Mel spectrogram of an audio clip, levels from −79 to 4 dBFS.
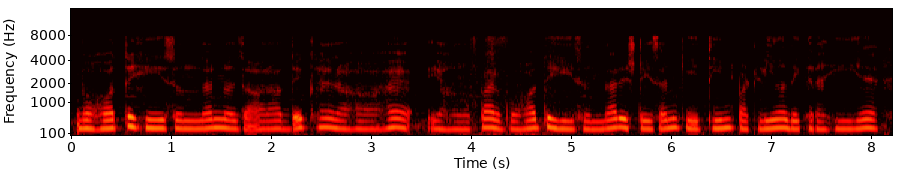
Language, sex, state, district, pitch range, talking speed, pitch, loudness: Hindi, female, Chhattisgarh, Balrampur, 185-205 Hz, 140 wpm, 195 Hz, -43 LUFS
